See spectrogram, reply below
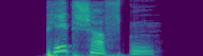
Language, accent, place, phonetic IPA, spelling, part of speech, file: German, Germany, Berlin, [ˈpeːtʃaftn̩], Petschaften, noun, De-Petschaften.ogg
- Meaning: dative plural of Petschaft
